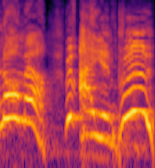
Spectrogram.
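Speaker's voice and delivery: loud, high Scottish outburst; George. Acted. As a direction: object passionately in a drawn-out Scottish accent. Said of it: "this is how George sounded".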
